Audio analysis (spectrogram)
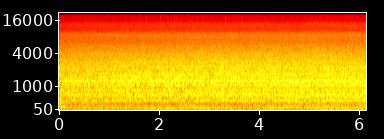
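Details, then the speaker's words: Nissan 240SX S14 Kouki SR20DET at idle: uneven loping stumble with hissy intake noise; unplugging injector three kills it while unplugging injector one changes nothing, so injector one is faulty. "I just unplugged the third one and it's dying. But look what happens when I unplug the first one. It stays the same. So it's the injector."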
